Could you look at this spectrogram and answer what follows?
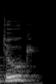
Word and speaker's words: toque: or something yeah yeah toque is the French term and T in fren in like one Tu in fact let me tell you that that's how we pronounce it in French but yeah it's pretty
